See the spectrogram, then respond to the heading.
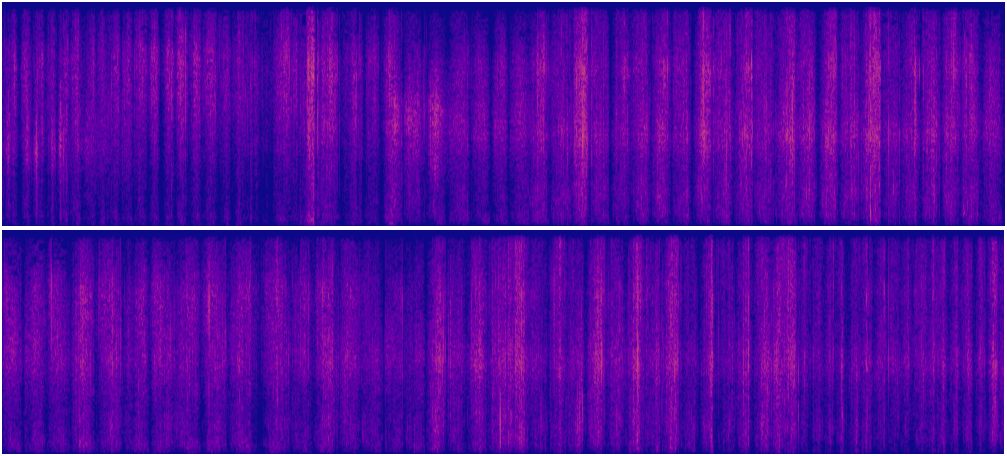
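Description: The left silicone ear of a binaural microphone, resting on a steel plate, is scratched and brushed continuously with the bristles of a plastic toothbrush held in a white-gloved hand. The result is a dense, rapid, bright scratching with almost no low end and occasional louder strokes poking out of the steady flow.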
